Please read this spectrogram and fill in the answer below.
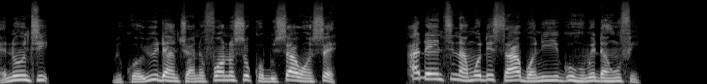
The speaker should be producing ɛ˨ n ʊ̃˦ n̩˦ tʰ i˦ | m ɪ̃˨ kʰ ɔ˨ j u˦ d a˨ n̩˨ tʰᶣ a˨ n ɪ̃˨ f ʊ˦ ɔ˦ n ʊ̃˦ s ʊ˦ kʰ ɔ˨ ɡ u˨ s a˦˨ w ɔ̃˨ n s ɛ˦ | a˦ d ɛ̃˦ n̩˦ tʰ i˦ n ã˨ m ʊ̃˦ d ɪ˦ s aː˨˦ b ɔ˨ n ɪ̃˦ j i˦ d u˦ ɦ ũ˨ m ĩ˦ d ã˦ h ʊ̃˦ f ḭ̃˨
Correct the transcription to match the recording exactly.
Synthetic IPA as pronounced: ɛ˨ n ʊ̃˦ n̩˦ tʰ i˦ | m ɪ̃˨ kʰ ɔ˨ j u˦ d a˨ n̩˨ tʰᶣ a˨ n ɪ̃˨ f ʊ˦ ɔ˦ n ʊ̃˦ s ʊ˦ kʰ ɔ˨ b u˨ s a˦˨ w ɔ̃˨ n s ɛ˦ | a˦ d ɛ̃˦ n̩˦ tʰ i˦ n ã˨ m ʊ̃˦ d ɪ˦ s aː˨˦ b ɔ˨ n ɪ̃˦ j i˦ ɡ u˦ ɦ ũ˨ m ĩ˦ d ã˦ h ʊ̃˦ f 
